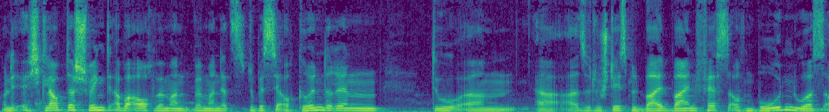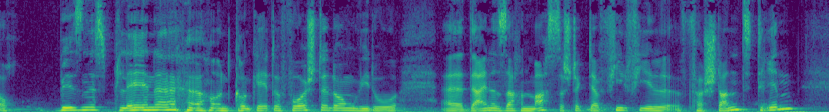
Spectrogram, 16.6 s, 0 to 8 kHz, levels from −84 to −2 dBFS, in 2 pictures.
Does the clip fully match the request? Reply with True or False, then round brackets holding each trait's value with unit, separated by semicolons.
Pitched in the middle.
True (145 Hz)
